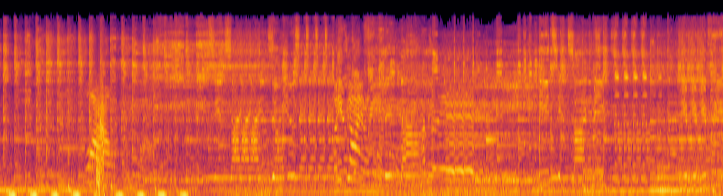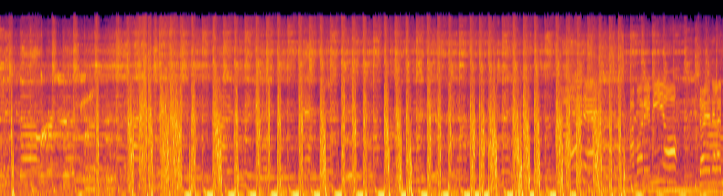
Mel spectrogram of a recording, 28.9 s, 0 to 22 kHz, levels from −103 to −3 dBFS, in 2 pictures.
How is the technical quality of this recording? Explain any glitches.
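Playback is disrupted by a repeated buffer fault, heard seven times: at 4.83, 6.13, 9.10, 12.45, 13.75, 23.96 and 26.75 s. Each time a chunk of about 186 ms, which fits an 8192-sample buffer, plays again because fresh audio was late, with a hard join at every repeat. It sounds like a stutter, looping twice at 4.83, 9.10, 13.75 and 23.96 s, three times at 6.13 and 12.45 s, and once at 26.75 s, each displacing roughly half a second or less of sound.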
